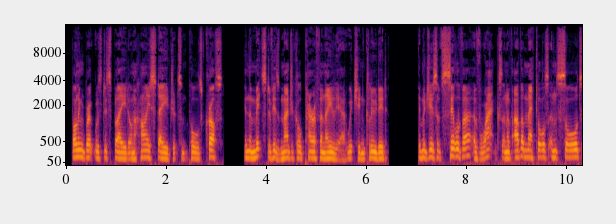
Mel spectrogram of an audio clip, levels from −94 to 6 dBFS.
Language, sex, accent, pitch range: English, male, British, 115-140 Hz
